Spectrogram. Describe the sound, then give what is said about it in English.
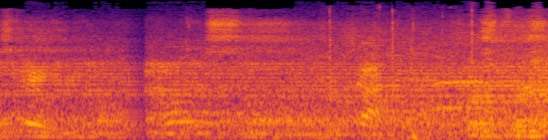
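The AT&T Center basketball arena during a lull in a Spurs playoff game, scattered individual conversations murmuring across the space over a steady crowd hum, with occasional sneaker squeaks and a faint ball bounce. “And all of a sudden, you can hear individual conversations here at the AT&T Center.”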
